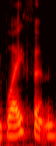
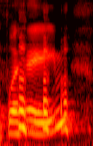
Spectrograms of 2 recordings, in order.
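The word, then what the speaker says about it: Bláithín: I mean she was an unknown quantity so much so that you could have been forgiven for calling her Blan because that's how it's spelled but no Blaheen looking forward to seeing her in action for her first grand final next week.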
